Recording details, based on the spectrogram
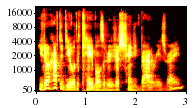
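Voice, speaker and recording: A man's voice: low voice, very animated, quick pace, a bit bright, slight background noise. A man co-hosting a gaming podcast, teasing and joking casually with his friends. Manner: teasing, jokey. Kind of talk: casual banter among friends.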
